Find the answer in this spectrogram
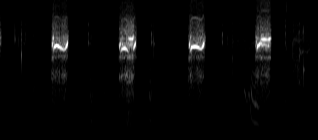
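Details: Jungli teetar, the grey francolin, in a jungle: four loud, shrill, harsh notes evenly spaced about two-thirds of a second apart, with near silence between them.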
